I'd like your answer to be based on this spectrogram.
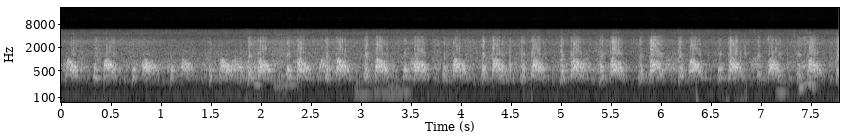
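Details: Fetal heartbeat at 14 weeks of pregnancy on a handheld Doppler: rapid, regular whooshing pulses at about 154 beats a minute.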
